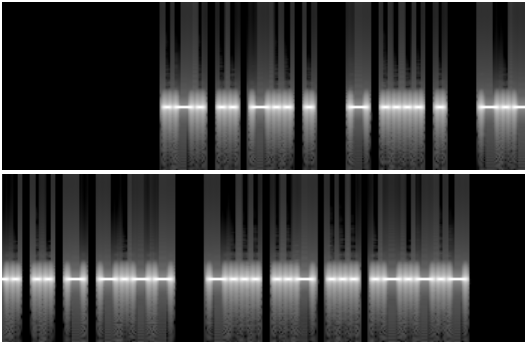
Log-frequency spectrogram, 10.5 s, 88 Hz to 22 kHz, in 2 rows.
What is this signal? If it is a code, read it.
Morse code, heard as a keyed tone, about 22 wpm, 700 Hz. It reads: RIDE THE CITY BUS.
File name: practice / 22wpm / Easy Sentences with Hints - 22wpm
